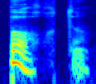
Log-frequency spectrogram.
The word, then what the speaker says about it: porte: Porte. So you get this O, and it's actually quite open in that case. It's O, porte, okay?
